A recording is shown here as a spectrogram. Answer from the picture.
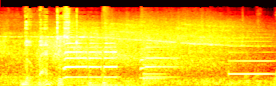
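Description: Intro jingle with brass-like horn notes: a few short toots, then held notes, over a faint tone that slowly falls in pitch.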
